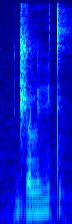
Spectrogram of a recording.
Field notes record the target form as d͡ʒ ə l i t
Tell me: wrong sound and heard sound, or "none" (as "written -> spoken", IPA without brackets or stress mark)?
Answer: none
